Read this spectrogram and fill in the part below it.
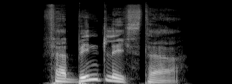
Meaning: inflection of verbindlich: 1. strong/mixed nominative masculine singular superlative degree 2. strong genitive/dative feminine singular superlative degree 3. strong genitive plural superlative degree
- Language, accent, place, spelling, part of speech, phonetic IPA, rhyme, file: German, Germany, Berlin, verbindlichster, adjective, [fɛɐ̯ˈbɪntlɪçstɐ], -ɪntlɪçstɐ, De-verbindlichster.ogg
